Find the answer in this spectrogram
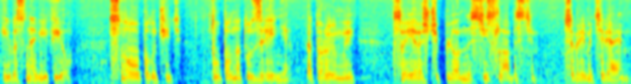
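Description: Husky, low-voiced man in a spiritual talk. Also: very animated, fairly bright tone. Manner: measured and thoughtful. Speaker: speaker in an archive radio talk.

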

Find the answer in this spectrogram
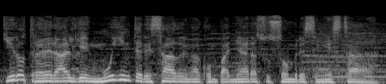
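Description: An actor playing a serious, resolute musketeer in a radio drama. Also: male voice, mid-range voice, moderate pace, music in the background, close to an everyday voice. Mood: resolute, urgent.

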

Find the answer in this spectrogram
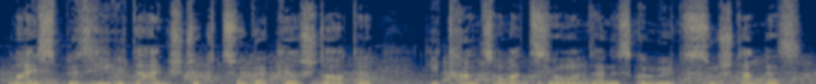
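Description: An actor playing a self-important older art dealer who tells of his past in an expressive, articulate, wry monologue for a radio play. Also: medium pitch, unhurried, over music, lightly acted. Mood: wry narration. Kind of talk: theatrical first-person monologue, storytelling.

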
